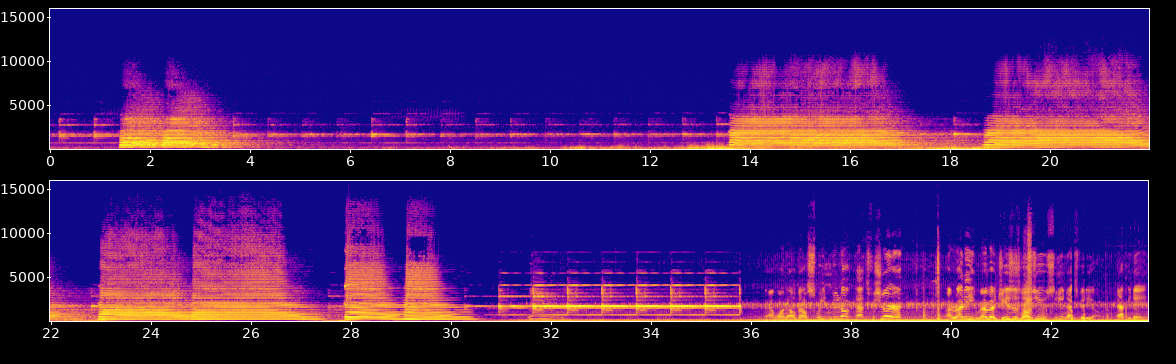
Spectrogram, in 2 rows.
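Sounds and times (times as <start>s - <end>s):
locomotive bell ringing: 0.0s - 43.9s
low train rumble: 0.0s - 43.9s
locomotive air horn chord: 1.4s - 4.4s, 13.5s - 30.6s.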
